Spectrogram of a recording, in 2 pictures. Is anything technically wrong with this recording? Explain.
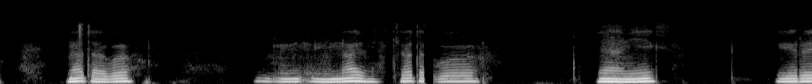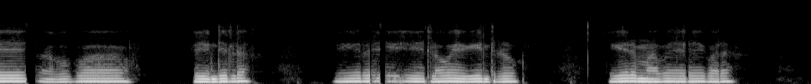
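Yes. There are lost AMR speech frames at 4.24 to 4.41 s and 8.37 to 8.51 s, each about 100 ms of missing audio, and at 11.82 to 12.12 s, where about 80 ms is lost in pieces, the longest run about 60 ms. Corrupted frames failed their check, so the AMR-WB decoder, heard here with the clarity of a 12.65 kbit/s mode, repeated the last good pitch and vocal tract settings at falling gain. The speech smears and fades briefly, then returns weak or rough.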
